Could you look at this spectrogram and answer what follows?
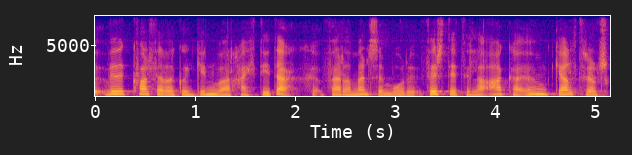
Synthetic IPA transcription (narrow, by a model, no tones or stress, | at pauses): vɪðkʰvalfjaɾðakʏɲcɪnvaɾ̥hajht̪it̪aːxfɛɾaðmɛnsɛmvɔɾʏfɪr̥st̪ɪt̪ʰɪlaðaːkaʏmcalt̪fɾjawls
